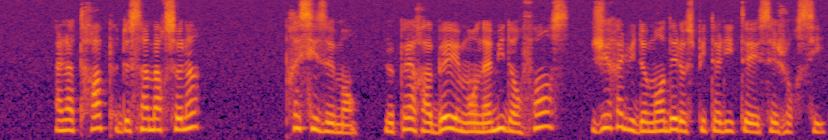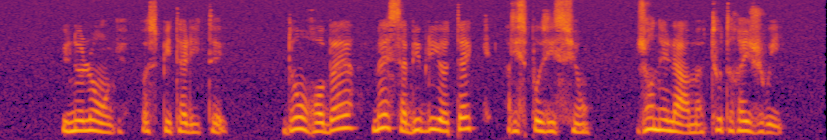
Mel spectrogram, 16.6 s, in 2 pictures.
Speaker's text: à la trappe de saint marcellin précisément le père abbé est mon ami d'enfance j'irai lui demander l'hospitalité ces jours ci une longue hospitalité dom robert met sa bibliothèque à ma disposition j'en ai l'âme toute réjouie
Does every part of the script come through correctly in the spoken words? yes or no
no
